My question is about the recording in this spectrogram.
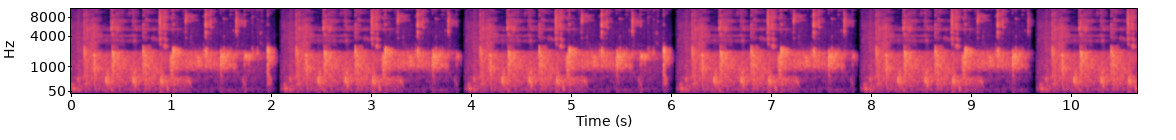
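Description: An audience clapping, a dense run of many hand claps. It repeats in near-identical stretches of about two seconds, each broken off by a brief gap.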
